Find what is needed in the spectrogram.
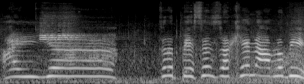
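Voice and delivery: high, snappy impatience; irritated nurse. Retold or imitated. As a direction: mimic the nurse's annoyed tone. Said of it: "ऐसे बोल के बोल रहे ना". (चिढ़ी हुई नर्स की नकल)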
